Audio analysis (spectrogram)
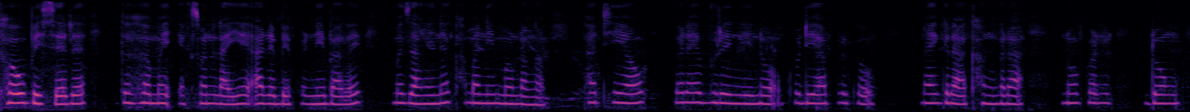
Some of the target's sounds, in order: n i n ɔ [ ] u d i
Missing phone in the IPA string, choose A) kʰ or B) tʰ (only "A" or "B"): A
